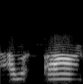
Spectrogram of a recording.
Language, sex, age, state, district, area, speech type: Assamese, female, 60+, Assam, Sivasagar, rural, conversation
